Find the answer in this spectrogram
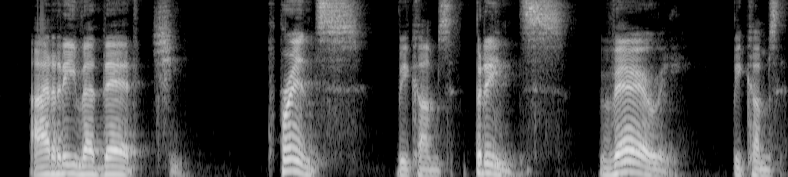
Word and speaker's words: arrivederci: For example, arrivederci, arrivederci.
